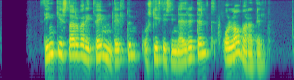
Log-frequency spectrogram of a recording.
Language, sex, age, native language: Icelandic, male, 40-49, Icelandic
